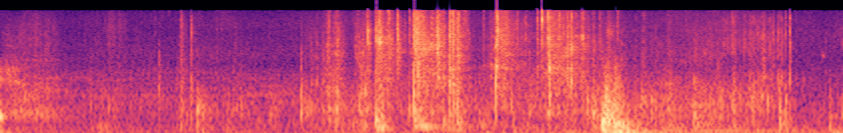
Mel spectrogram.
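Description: Tesla Cybertruck door being shut with a heavy thud about three seconds in, preceded by scuffs and clicks of movement on gravel. A faint steady low hum follows as the air suspension raises the truck to its High ride height.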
